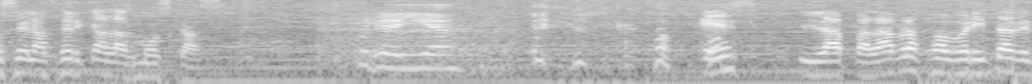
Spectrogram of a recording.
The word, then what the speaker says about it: joyería: Joyería. Es la palabra favorita de mi mujer. Joyería. ¿Cómo se dice? Joyería. No, joyería. Joyería. Casi.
